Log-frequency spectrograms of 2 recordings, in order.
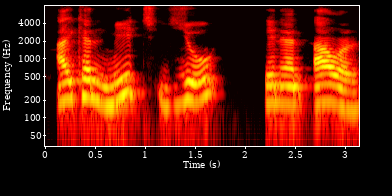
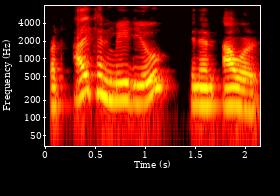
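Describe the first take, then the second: First: Said in the usual way. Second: Meet you said like meedyou; American flapped t in meet you. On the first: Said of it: "মিট বললাম". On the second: Shown as a demonstration. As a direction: soften the t of meet into a d. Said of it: "মিটটাকে কিন্তু আমি মিট বললাম, মিট, টিটাকে ড উচ্চারণ করলাম".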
